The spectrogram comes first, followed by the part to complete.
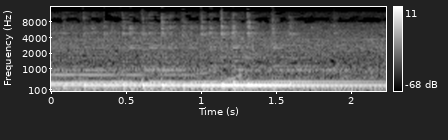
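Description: Guitar played slowly with notes left ringing: a held note with a wavering pitch swells to a peak about a second in and then dies away.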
